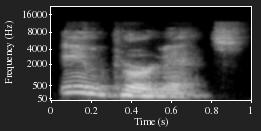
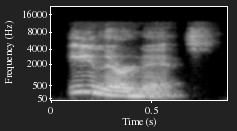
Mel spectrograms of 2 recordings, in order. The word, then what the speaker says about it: Internet: Entonces, en una pronunciación estándar, diríamos Internet, International, Center, con la la T. Pero en la pronunciación estadounidense, vamos a encontrar que esto lo dicen como Internet, como que fuera la N nada más sin la T.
